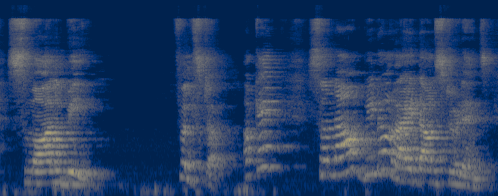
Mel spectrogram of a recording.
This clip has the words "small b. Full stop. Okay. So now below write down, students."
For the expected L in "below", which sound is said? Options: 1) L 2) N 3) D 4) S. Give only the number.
2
